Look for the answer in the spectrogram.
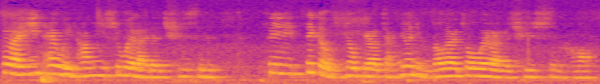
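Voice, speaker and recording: A woman's voice: on the high side, fast. A distant, echoey recording carries a woman presenter with a Taiwanese Mandarin accent. She explains in an informal lecture style and often checks that listeners follow. The sound is slightly dull. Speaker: product trainer, presenter. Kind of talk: informal training lecture to a group. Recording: roomy echo, distant mic, dull, faint noise.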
